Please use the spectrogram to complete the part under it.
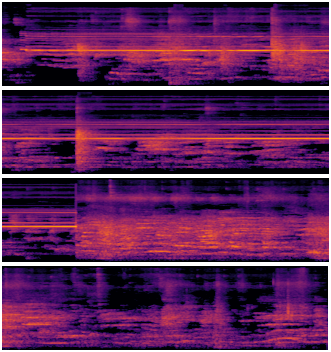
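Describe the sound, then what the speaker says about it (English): A smoke sensor alarm buzzer on a children's robotics kit drones a steady electronic tone through the first half, with children chattering and a busy room in the background; the beep then stops while talk continues. "the alarm beeps and red light on"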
